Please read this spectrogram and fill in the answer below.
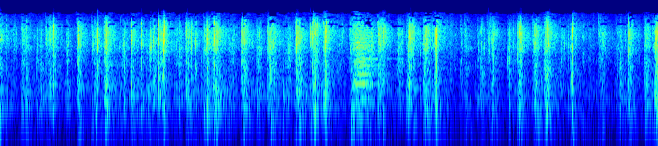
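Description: Several dancers' tap shoes striking a stage floor in a fast, uneven tap routine: dense clusters of sharp clicks.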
